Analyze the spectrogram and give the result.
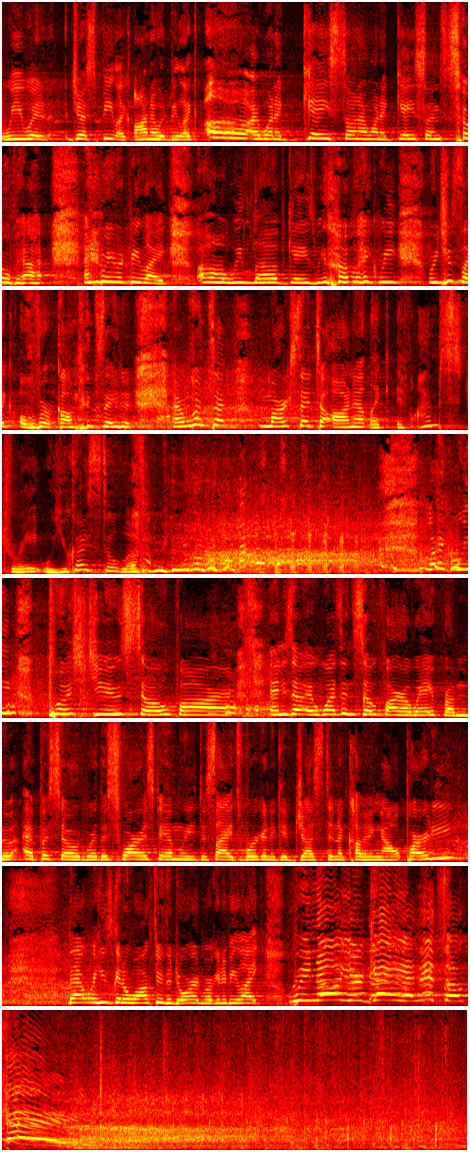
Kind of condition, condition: setting, busy venue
